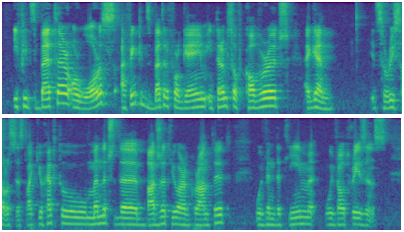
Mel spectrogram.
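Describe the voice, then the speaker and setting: A man with a non-native accent speaks at a moderate pace, his medium pitch rising and falling in an ordinary way. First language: not English. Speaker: esports player and caster. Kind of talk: casual chat. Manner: halting.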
